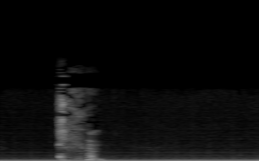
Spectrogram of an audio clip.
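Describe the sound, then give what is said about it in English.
A woman coughs once in two quick, harsh bursts over a steady low electrical hum, with another cough just beginning at the very end. “She coughs well. She's a good cougher. Presidential cough.”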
